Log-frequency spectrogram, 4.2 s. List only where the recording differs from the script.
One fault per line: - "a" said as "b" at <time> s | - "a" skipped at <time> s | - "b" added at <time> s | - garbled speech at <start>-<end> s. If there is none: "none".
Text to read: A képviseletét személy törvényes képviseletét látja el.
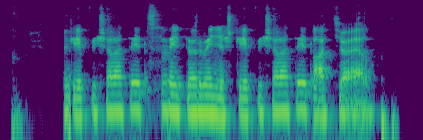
none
